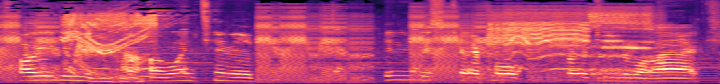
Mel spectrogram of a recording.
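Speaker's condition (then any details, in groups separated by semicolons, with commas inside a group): Cerebral palsy; affects legs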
